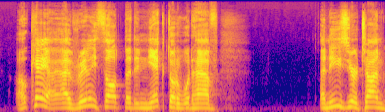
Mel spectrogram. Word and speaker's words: Injektor: injector injector injector i i'm like missing these pronunciations because you know i want to do it in slovenian but i know that's not right because we're doing it in english so might as well said injector funnily enough i you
